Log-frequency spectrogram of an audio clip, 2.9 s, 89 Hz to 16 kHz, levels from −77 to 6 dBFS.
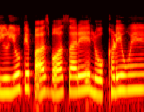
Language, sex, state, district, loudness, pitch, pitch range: Hindi, female, Goa, North and South Goa, -15 LUFS, 235 Hz, 220-255 Hz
